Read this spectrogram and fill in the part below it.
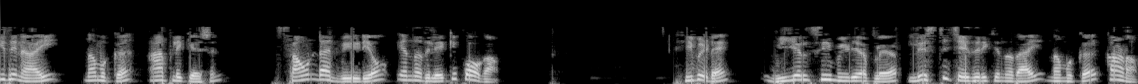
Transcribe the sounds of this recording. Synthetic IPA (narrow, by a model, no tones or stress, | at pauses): iðinaːji | nɐmukːɨaːpːlik̬ʲːe̞ːʂɐn | sɐwɳɖaːnʋiːɽijo̞ːe̞nːɐðile̞ːkːɨpo̞ːɣa̰ːm | iʋiɽe̞ | ʋielsimiːɽijɐpɭejɐrlistɨt͡ɕe̞jt̪iɾikʲːunːɐðaːjinɐmukːɨkaːɳaːm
